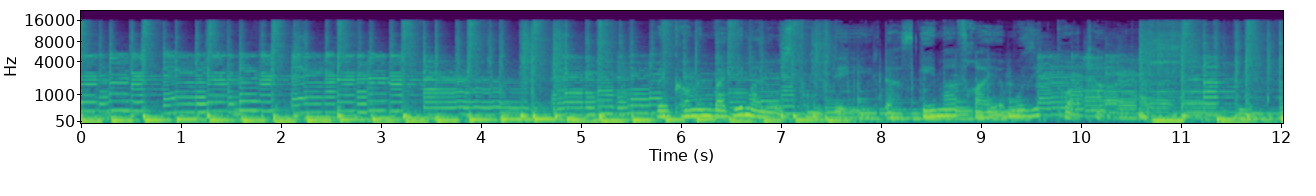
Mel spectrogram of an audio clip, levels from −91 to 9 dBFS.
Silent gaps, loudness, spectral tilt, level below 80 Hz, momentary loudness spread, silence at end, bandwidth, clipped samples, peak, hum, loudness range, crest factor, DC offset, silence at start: none; -14 LUFS; -6 dB/octave; -20 dBFS; 6 LU; 0 s; 16.5 kHz; under 0.1%; 0 dBFS; none; 3 LU; 14 dB; under 0.1%; 0 s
